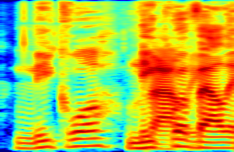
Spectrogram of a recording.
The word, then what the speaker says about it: Neuqua Valley: So help me with the pronunciation of your high school. Neuqua Valley High School.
